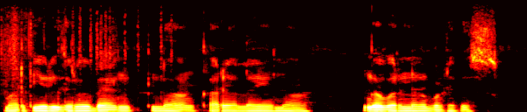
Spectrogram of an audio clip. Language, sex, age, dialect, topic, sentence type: Marathi, male, 18-24, Northern Konkan, banking, statement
